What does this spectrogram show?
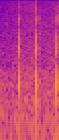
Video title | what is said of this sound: Kako se suše vrganji? (jednostavan način sušenja gljiva na suncu i vetru) | Cây nấm này bây giờ đã khô hoàn toàn và khi chúng ta dùng ngón tay gõ vào nó như thế này thì nghe thấy âm thanh như đang gõ vào gỗ.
